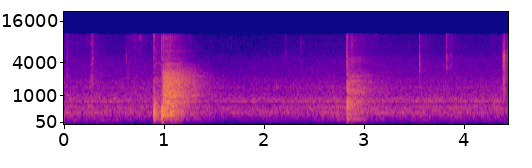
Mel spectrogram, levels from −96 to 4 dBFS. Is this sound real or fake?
real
